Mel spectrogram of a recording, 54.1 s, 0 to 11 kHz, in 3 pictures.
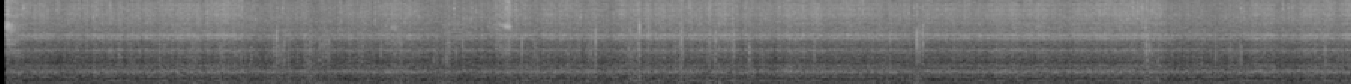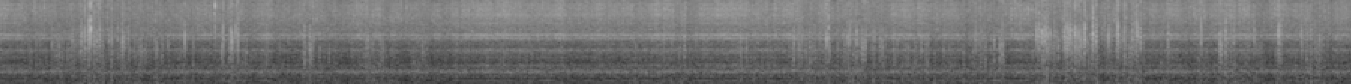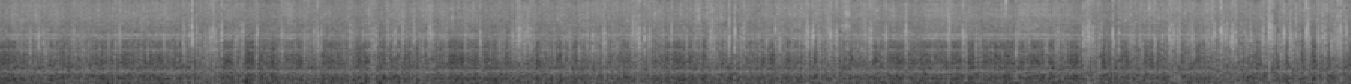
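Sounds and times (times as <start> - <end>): vehicle engine running steadily: 0.0 - 54.0.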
